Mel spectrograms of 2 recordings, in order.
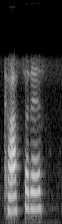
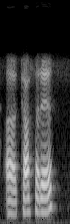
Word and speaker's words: Cáceres: My name is Gabriela Cáceres Kelly. – Cáceres. So it's pronounced Casa, like a house on the res where I grew up. Cáceres Kelly.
